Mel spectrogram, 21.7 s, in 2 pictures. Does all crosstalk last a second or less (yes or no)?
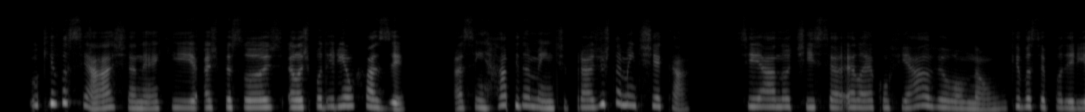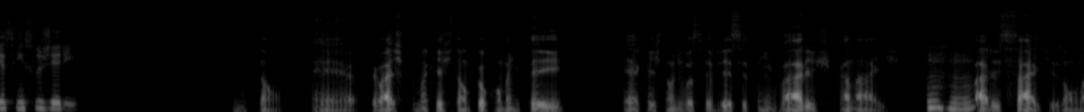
yes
